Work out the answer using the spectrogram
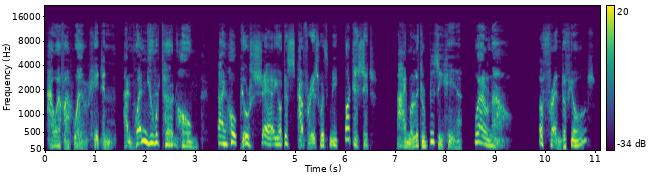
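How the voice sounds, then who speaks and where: A man playing a whimsical, absent-minded elderly scholar in a video game, raspy and creaky, speaking in formal, old-fashioned phrases. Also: medium pitch, huge pitch swings, a little slow, fairly bright tone, dry recording, studio quality, heavily acted. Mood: grave, advising, then curious. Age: older. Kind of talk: video game character acting.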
